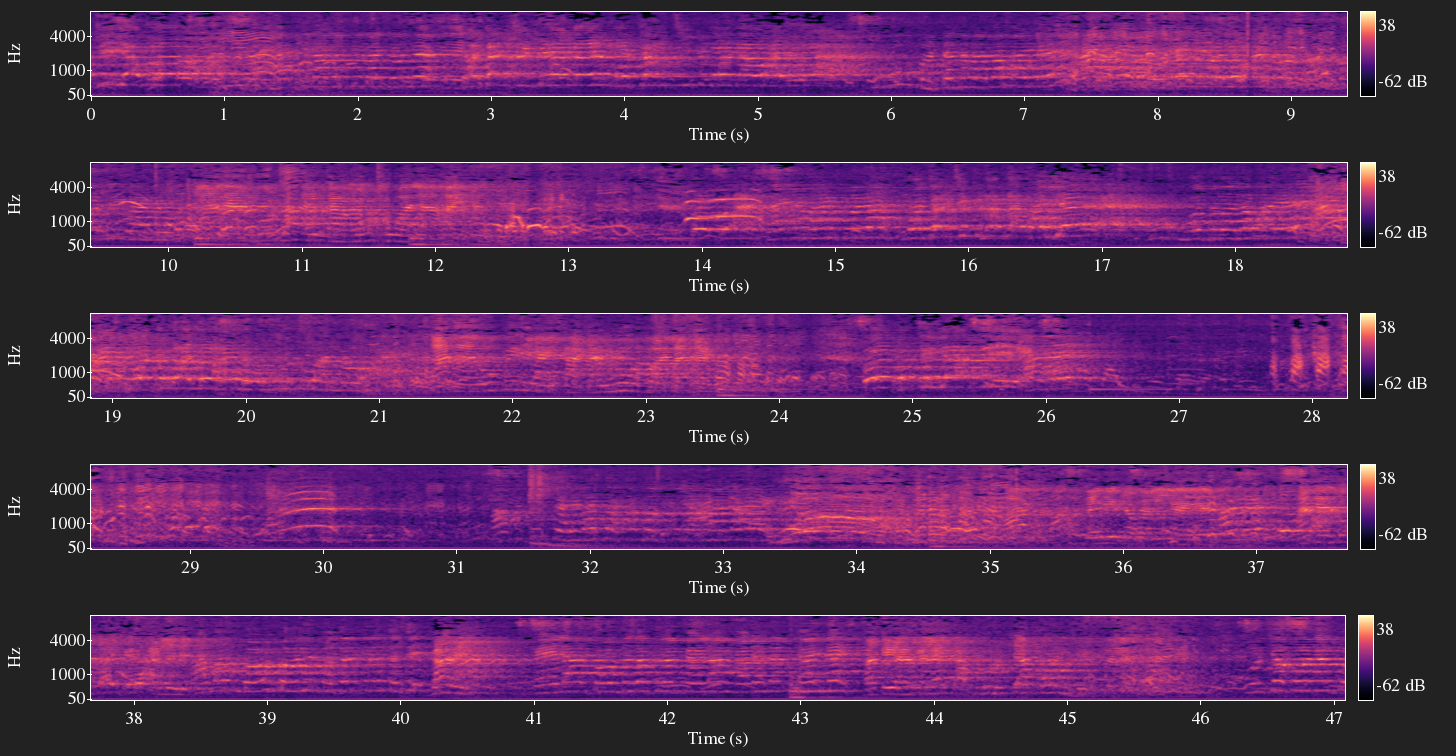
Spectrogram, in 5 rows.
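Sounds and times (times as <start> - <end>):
background chatter: 0.0 - 47.0
steady low hum: 0.0 - 47.0
voices talking: 0.0 - 47.0.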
